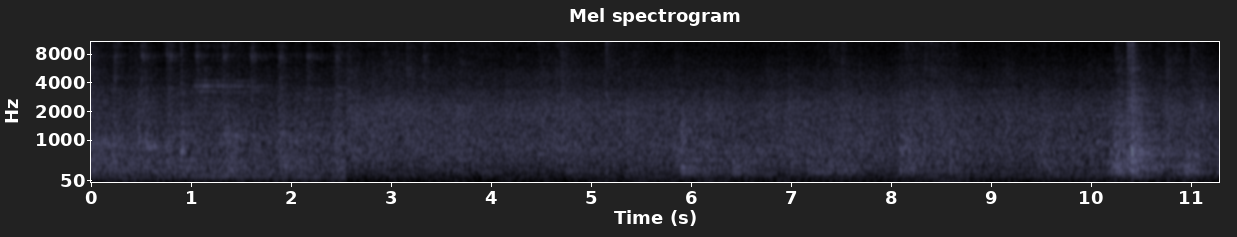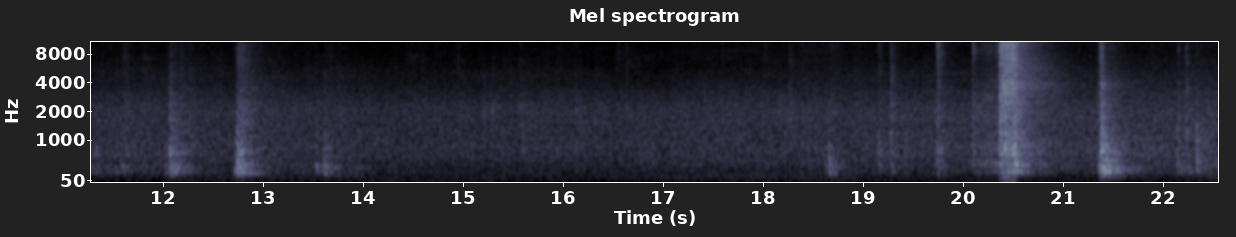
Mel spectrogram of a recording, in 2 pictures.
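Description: Stainless-steel sheet-metal cover being fitted onto a machine: a few knocks and clunks about halfway through, then two short, loud bursts of a cordless drill driving in the fastening screws near the end.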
